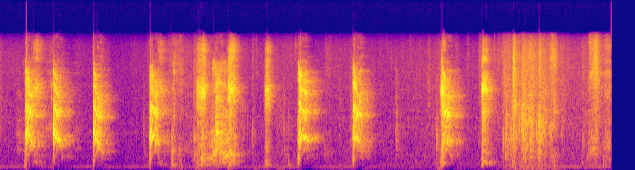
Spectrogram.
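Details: Ten-week-old Rhodesian Ridgeback puppy playing with a new rubber pig toy, giving short, yappy barks and growly yelps in irregular bursts, about nine over twelve seconds, ending in a longer rough, noisy outburst.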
